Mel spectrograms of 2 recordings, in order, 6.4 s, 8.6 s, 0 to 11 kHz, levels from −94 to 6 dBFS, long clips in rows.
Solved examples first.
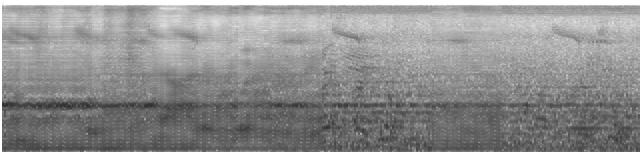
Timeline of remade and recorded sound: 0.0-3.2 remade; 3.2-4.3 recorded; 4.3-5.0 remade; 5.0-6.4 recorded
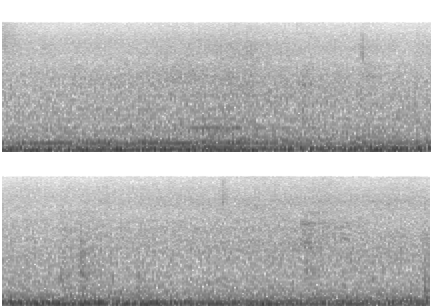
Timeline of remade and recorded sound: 0.0-0.6 recorded; 0.6-1.6 remade; 1.6-2.1 recorded; 2.1-5.8 remade; 5.8-8.6 recorded

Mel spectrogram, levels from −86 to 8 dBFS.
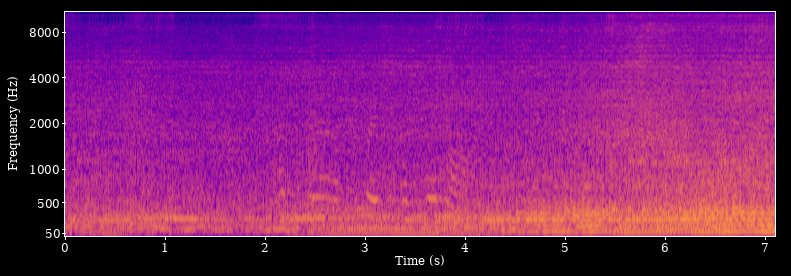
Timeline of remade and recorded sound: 0.0-1.1 remade; 1.1-1.9 recorded; 1.9-2.5 remade; 2.5-3.7 recorded; 3.7-5.5 remade; 5.5-6.6 recorded; 6.6-7.1 remade

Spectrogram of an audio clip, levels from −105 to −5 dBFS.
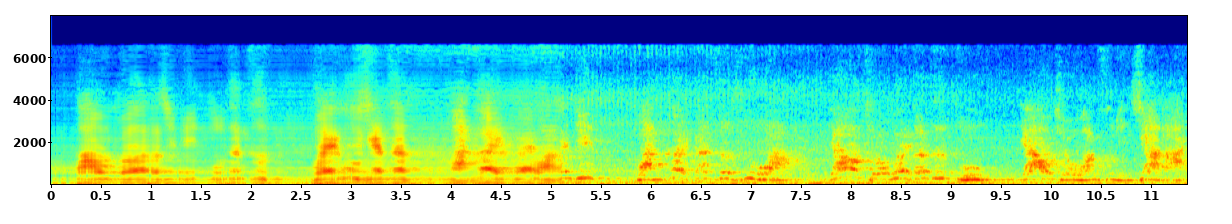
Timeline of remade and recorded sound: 0.0-5.1 remade; 5.1-11.4 recorded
